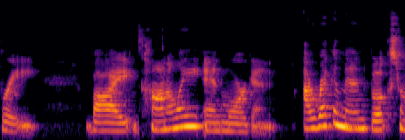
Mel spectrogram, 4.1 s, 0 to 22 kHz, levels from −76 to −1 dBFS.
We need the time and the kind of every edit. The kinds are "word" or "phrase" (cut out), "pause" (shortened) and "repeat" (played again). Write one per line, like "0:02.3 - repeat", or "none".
0:01.4 - word
0:02.2 - word
0:02.9 - pause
